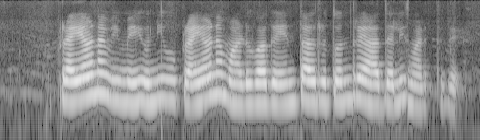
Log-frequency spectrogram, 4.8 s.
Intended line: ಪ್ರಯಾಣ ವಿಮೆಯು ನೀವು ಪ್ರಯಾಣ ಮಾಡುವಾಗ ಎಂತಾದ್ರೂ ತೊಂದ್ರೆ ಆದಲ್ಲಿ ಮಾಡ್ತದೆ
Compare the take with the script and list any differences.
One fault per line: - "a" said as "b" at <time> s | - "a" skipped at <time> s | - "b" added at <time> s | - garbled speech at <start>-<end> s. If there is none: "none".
none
